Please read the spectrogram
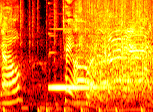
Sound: bell dings

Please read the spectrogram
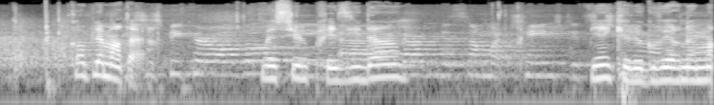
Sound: applause

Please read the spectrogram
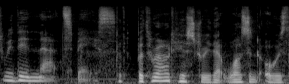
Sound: voiceover

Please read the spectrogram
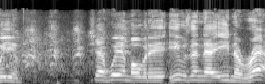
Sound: laughter

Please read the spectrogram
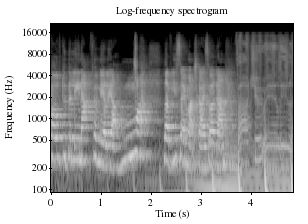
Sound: smacks lips

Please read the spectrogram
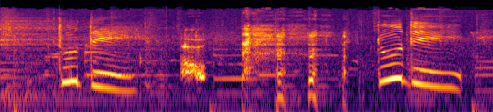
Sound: groans

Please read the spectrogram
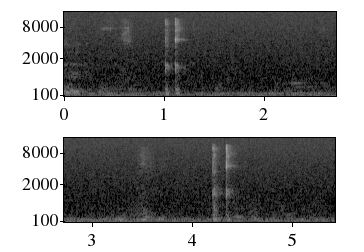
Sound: mouse clicking

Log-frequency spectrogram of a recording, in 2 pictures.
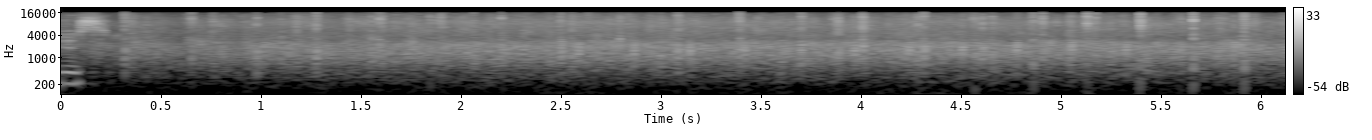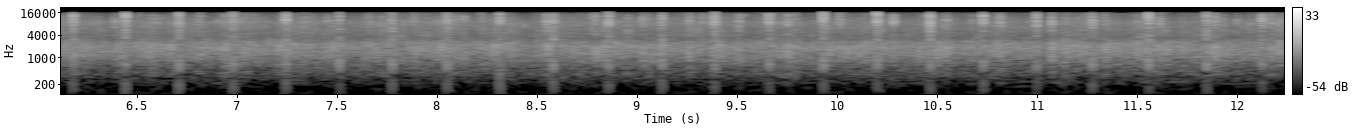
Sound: applause

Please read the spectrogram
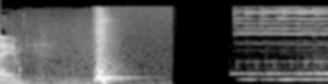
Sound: screen wipe whooshes; magical outro music

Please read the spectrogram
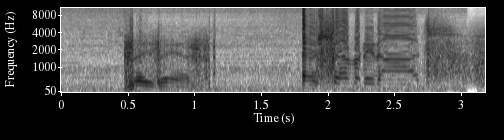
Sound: radio chatter

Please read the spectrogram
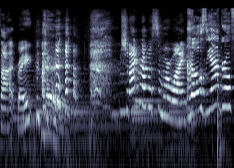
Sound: laughter

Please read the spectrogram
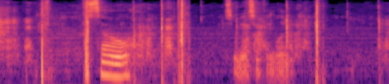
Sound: scribbling

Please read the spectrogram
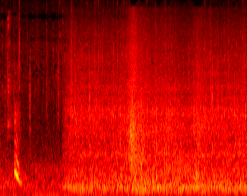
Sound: fire burning

